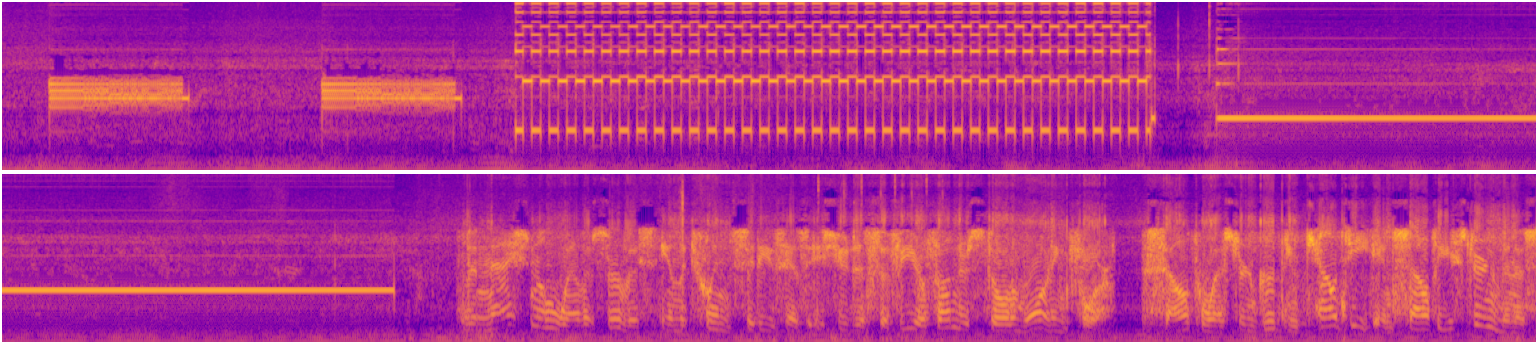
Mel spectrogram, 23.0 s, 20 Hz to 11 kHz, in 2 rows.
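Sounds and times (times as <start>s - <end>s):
steady single-pitch alarm tone: 0.4s - 1.5s, 2.4s - 14.5s.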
